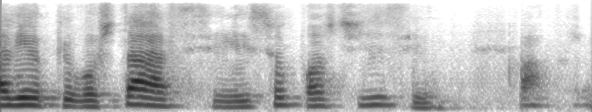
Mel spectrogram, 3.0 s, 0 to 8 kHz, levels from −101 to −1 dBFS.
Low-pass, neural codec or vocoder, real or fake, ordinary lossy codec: 7.2 kHz; codec, 16 kHz, 2 kbps, FreqCodec, smaller model; fake; none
